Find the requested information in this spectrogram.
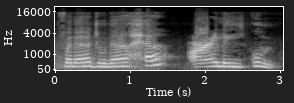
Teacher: ح اور عین دونوں ایک ہی مخرج سے ادا ہوتے ہیں نا، ح کا جو ہمس ہے وہ واضح رکھنا ہے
